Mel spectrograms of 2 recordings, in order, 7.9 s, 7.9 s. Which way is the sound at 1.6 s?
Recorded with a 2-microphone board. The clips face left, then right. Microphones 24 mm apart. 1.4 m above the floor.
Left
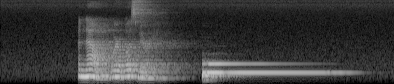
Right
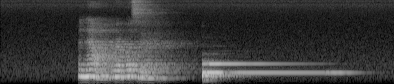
80° left.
